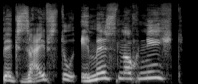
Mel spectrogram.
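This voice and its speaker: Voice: medium pitch, expressive, slow, pushed and bright, breathy edge, dry recording, clean studio sound, pitched above the performer's own voice, heavily acted. A narrator voicing a small, puzzled male dragon who swaps his R sounds for S in a storybook reading. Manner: lisping mix-up of R and S sounds.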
